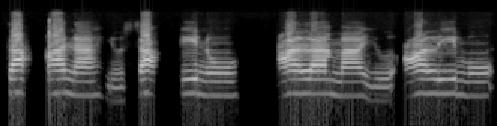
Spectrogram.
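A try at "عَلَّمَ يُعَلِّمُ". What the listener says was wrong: Allama yu'allimu. Teteh di sini nyambernya sedikit lambat ya. Coba cepetin teh. Allama yu'allimu.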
